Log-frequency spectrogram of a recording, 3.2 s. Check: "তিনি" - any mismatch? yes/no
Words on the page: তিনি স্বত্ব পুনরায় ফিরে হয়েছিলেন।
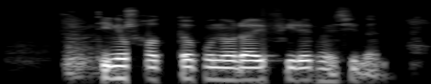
no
